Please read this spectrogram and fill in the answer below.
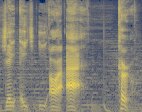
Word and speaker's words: Jheri curl: How many of y'all know Jerry curl is spelled with a J? It's Jheri, curl.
